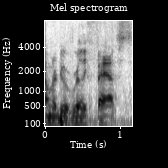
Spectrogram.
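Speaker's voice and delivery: ordinary delivery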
